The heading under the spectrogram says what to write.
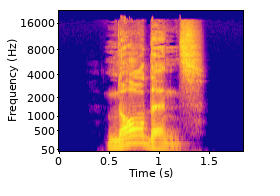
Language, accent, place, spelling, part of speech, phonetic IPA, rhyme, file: German, Germany, Berlin, Nordens, noun, [ˈnɔʁdn̩s], -ɔʁdn̩s, De-Nordens.ogg
- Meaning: genitive singular of Norden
